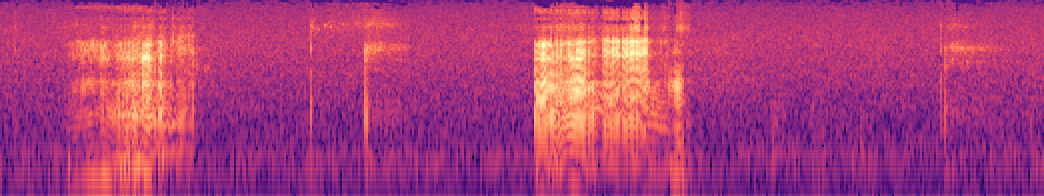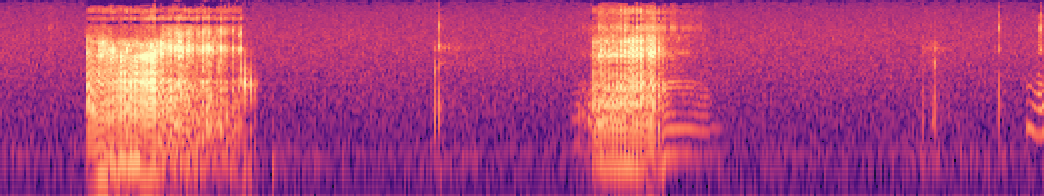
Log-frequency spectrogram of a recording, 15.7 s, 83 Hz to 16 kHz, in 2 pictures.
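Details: Female cat sleeping on her back: raspy, whistling snores with each breath, about 16 a minute, separated by quiet gaps; snoring.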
